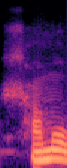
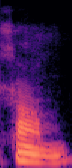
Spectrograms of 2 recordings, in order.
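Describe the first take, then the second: First: The word ends with an added o vowel. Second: The word ends on the consonant m. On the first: The speaker calls it wrong. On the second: The speaker calls it right.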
